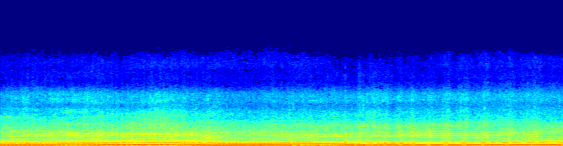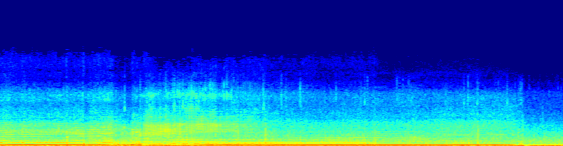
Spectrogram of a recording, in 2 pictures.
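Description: Car engine accelerating hard through the gears: a rising drone that drops in pitch at two upshifts, about two and seven seconds in, and climbs again before easing off near the end.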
